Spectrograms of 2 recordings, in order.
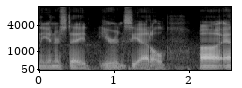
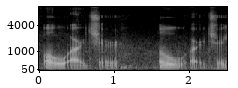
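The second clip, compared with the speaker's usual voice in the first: low tender sigh; 10 semitones lower, slower than usual. Real, not acted. Soothing her dog.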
